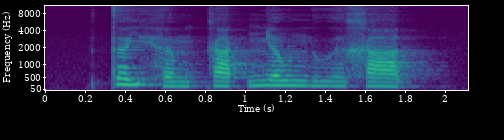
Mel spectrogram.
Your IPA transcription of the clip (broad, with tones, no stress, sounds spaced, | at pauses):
t̪ ə˧ j h ə˧˩ m k a˨˩ k̚ ɲ ə˧ w n ṳ˨˩ ə̯ x a˨˩ t̚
